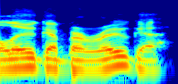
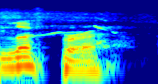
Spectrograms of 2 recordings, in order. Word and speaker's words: Loughborough: There was an Australian once, so there's a place called Loughborough. Everything's Borough here, yeah. And he was like, excuse me, do you know the way to Luga Baruga? No, it's Loughborough.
